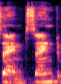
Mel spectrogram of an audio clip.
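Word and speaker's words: scent: है पहले है सेंट एस सी आई एन सेंट में हमारा साइलेंट रहेगा इसको हम क्या पढ़ेंगे सेंट का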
